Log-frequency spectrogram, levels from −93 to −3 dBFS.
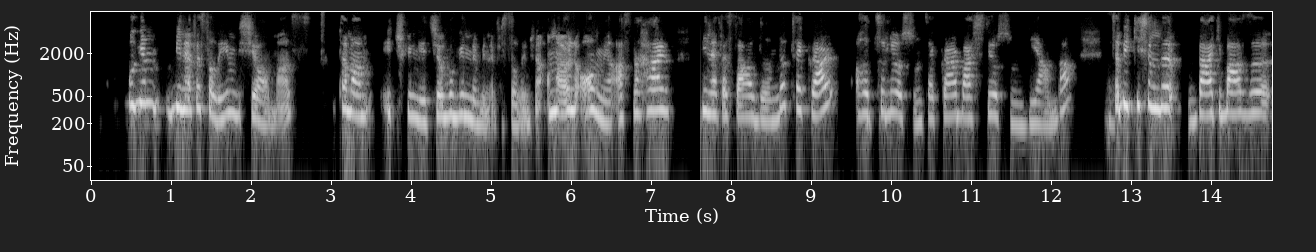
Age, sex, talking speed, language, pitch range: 30-49, female, 140 wpm, Turkish, 235-305 Hz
